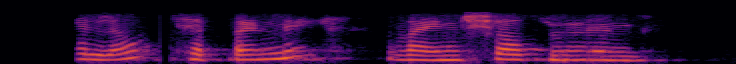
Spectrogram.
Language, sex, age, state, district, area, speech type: Telugu, female, 18-30, Telangana, Siddipet, urban, conversation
